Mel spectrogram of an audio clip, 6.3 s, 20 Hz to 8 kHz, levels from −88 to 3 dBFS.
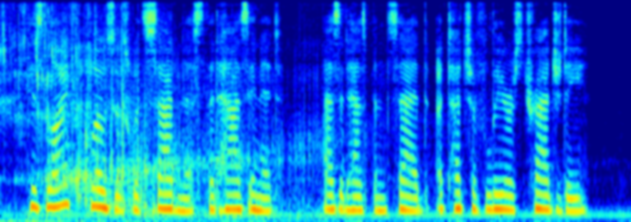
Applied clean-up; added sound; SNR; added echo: none; Liquid; 16 dB; none.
